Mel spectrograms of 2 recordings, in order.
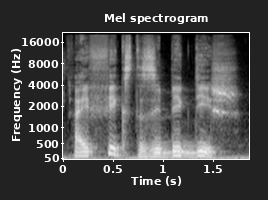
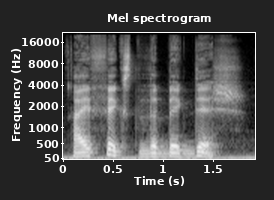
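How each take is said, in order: First: The said as "ze", with a Russian z; Russian-accented "the" becoming ze; the big dish with a Russian z in "the". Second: Said in the usual way. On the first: Shown as a demonstration. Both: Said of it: "so they often get mixed up in English".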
